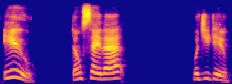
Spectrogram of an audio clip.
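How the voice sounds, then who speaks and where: A woman's voice: a little high, lively intonation, slow pace, fairly bright tone, no echo. A woman playing a blunt, sardonic, unimpressed girlfriend in a comedy table read. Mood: dry, unimpressed. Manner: blunt, dry, dismissive.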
